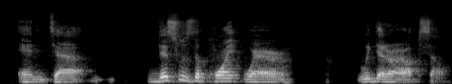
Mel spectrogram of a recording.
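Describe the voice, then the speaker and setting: This man's voice sits at a medium pitch with ordinary pitch variation. His tone is dark and mellow, and somewhat breathy. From Persian heritage. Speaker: business coach for service professionals. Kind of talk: interview storytelling. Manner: animated.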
